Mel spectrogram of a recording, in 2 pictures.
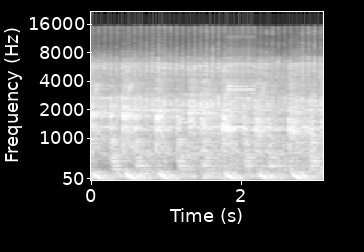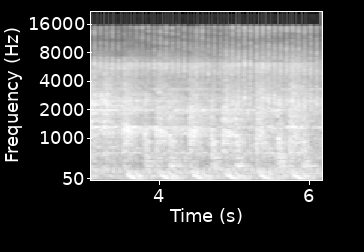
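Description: Loud DJ dance remix played through a DJ pickup's horn loudspeaker system, with heavy bass kicks that drop in pitch about twice a second.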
